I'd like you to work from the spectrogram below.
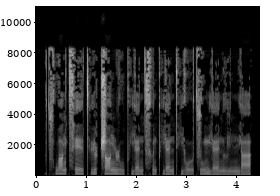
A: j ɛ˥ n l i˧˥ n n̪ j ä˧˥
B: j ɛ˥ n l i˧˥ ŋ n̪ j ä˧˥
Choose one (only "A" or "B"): A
